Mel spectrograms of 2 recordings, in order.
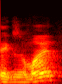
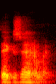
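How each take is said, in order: First: The last syllable rhymes with 'mine'. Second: The last syllable sounds like 'min'. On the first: The speaker calls it wrong. "it's not examine" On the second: The speaker calls it right. "it's examine"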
